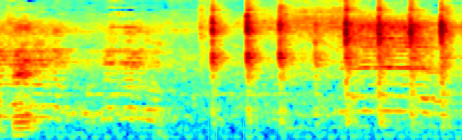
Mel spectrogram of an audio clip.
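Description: Chopsticks clicking against a metal cooking pot while soup is stirred: a quick run of about seven light taps in the second half, with a faint metallic ring.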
